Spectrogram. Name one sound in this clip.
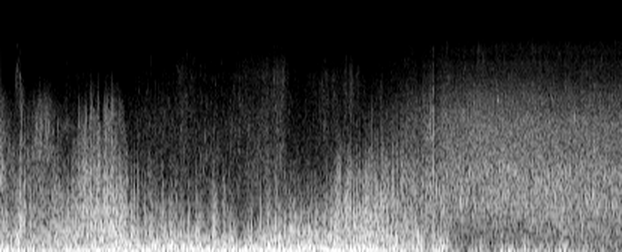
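Feet splash through shallow river water.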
